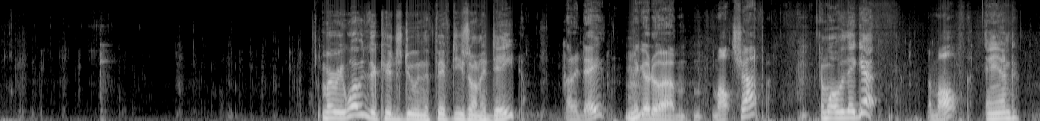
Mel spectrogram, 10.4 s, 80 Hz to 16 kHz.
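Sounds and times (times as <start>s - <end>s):
person chewing a sweet pickle bite dipped in ketchup: 0.0s - 3.2s, 5.2s - 7.0s, 7.6s - 8.2s
speech: 3.2s - 10.2s.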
